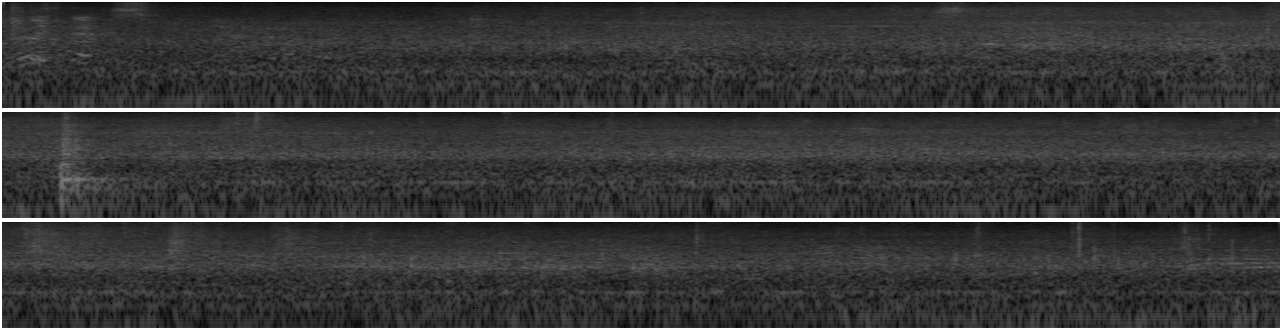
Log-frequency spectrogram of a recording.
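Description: City street ambience: a steady low hum of traffic, with voices of passers-by in the background and one sharp knock about seven seconds in.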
